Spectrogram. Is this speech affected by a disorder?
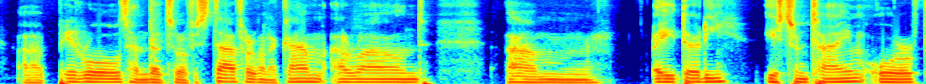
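No.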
